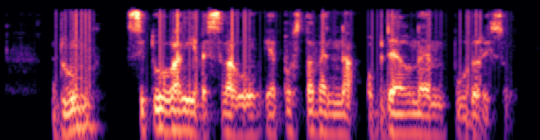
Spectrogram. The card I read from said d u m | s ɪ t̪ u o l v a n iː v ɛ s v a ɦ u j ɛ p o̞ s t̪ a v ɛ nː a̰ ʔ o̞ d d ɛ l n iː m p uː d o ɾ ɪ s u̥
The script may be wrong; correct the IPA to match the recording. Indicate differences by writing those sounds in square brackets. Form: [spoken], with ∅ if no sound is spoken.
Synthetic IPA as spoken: d u m | s ɪ t̪ u o [∅] v a n iː v ɛ s v a ɦ u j ɛ p o̞ s t̪ a v ɛ nː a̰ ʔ o̞ [b] d ɛ l n [ɛː] m p uː d o ɾ ɪ s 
